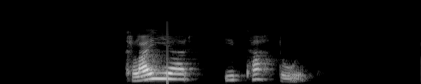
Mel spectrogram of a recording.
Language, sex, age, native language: Icelandic, female, 50-59, Icelandic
